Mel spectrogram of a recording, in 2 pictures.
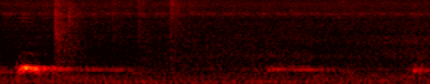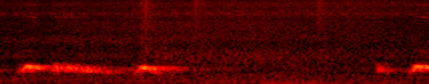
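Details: Spotted dove giving a lure call of low soft coos, faint short coos early, then stronger drawn-out cooing phrases spaced a few seconds apart, with occasional clicks.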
